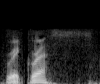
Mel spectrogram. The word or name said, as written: Regressing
